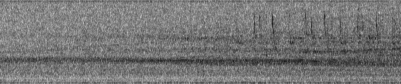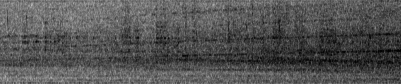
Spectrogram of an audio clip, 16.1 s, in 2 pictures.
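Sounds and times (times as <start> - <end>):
freight train rumble: 3.2 - 16.0.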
